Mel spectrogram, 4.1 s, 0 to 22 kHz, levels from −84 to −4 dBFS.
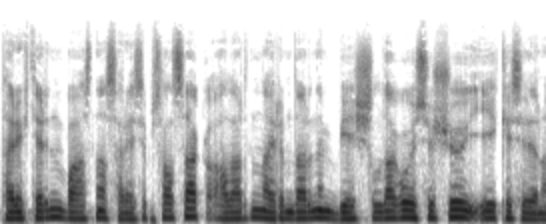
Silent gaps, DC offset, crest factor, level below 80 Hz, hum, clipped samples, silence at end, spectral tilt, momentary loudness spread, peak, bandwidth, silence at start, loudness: none; under 0.1%; 14 dB; -50 dBFS; none; under 0.1%; 0 s; -7 dB/octave; 4 LU; -4 dBFS; 12 kHz; 0 s; -19 LUFS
